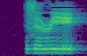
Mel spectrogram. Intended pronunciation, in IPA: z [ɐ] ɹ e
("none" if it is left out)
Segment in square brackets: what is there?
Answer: ə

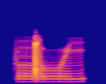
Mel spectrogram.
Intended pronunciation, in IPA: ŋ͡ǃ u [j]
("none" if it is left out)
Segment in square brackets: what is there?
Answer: j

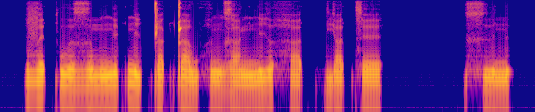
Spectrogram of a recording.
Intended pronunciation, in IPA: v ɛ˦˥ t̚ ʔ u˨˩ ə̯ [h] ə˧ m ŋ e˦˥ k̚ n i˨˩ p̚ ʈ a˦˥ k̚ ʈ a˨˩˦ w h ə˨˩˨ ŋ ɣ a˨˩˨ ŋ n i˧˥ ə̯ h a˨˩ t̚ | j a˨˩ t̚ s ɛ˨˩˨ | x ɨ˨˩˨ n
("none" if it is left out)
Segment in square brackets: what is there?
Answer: ɣ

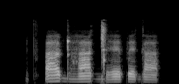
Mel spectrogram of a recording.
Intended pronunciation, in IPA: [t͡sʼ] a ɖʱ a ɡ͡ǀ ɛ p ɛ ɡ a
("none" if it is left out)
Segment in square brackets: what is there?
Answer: t͡sʼ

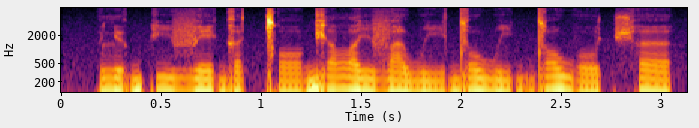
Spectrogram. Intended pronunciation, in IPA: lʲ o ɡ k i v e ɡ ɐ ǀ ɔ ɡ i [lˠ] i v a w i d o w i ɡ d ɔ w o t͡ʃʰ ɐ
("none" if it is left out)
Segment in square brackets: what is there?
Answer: lˠ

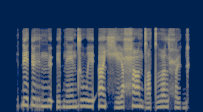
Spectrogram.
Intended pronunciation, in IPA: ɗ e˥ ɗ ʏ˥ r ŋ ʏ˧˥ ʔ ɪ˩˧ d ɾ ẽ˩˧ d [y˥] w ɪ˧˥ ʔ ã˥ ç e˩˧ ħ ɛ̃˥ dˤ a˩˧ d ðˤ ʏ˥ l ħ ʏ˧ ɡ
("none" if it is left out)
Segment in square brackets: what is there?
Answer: u˥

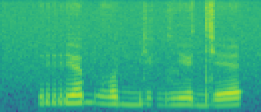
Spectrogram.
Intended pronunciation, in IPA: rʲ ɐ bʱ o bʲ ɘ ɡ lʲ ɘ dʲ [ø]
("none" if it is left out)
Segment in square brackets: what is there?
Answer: ɛ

